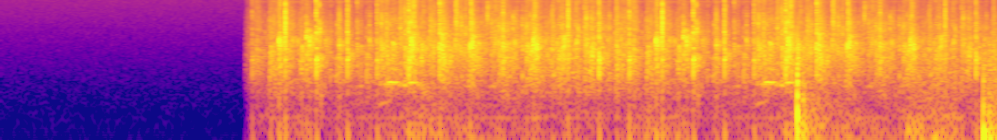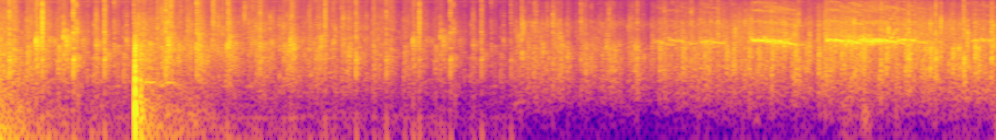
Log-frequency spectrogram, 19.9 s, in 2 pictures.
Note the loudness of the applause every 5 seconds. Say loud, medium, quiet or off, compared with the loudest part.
loud, loud, medium, medium.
